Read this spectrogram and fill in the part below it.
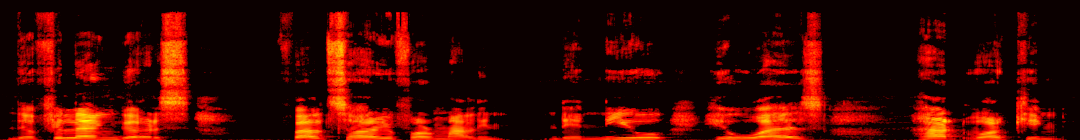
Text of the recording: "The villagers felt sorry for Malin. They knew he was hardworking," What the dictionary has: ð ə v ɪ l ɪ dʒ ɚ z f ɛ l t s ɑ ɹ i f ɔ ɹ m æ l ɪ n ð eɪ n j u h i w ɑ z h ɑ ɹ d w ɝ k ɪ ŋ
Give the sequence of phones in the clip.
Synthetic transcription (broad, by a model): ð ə f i l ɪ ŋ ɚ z f ɛ l t s ɑ ɹ i f ɔ ɹ m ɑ l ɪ n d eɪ n j u h i w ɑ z h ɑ ɹ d w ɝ k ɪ ŋ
